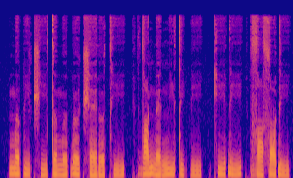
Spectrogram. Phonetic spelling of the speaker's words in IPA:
m ə˨˩˦ p i˩ t͡ʃʰ i˩ t ə˩ m ɵ˩ ɓ ɵ˨˩˦ t͡ʃʰ ɛ˩ ɾ ɵ˨˩˦ tʰ i˨˩˦ | dˤ i˨˩˦ ŋ͡m ɛ˩ ŋ͡m i˨˩˦ t i˩ k͡p i˩ | kʰ i˨˩˦ ɗ i˨˩˦ | zˤ e˩ sˤ ɵ˨˩˦ ɗ i˩

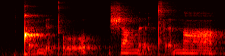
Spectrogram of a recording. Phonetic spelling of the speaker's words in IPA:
ǃ ɛ̰ ŋ ḛ tʼ o̰ | ʃ a n ɛ̰ cʰ ɛ̰ n ã

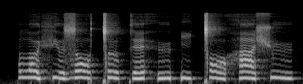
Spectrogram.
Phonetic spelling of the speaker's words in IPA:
lˠ ɵ˥˩ fʲ ɵ˥˩ z ɔ˥˧ ǀ ɵ˥˩ k ɛ˧˥ h ʉ˧˥ ʔ i˥˩ ǀ ɔ˥˩ h a˥˧ ʃ ʉ˥˧

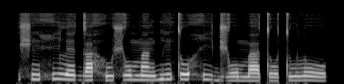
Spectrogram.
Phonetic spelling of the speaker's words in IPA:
ʃ ĩ˧ h i˦ l ɛ˧ ɡ a˨ h u˨ ʃ o˨˦ m ã˧ ɡ͡b ĩ˦ t o˦ h i˦˨ d͡ʒ o˨ m a˨ t o˨ t u˨˦ l o˦˨

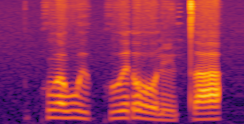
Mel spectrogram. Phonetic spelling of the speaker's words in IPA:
kʷ a˦ w ɨ˨ kʷ e˦ ɾ oː˨ ɾ ĩ˨ t a˦

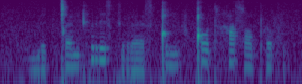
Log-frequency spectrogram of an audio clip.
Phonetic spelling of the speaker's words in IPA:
ɡ͡b y˩ t ǀ ɛ˧ n kʰ r i˥ s k r ɛː˩ s ǃ iː˧ f ǃ o˥ t h ɛ˥ sˤ ø˧ pʰ ə˧ f

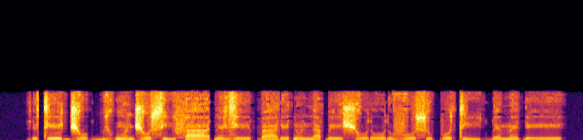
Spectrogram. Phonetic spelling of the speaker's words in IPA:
ɾ ɨ˨ t eː˦ d͡ʒ oː˨ ɡ͡b i˦ ɡʷ ã˧ d͡ʒ o˦ s iː˧ f aː˦˨ ɗ ɛ̃˨ z eː˨ ɓ aː˨ ɾ e˨ ɗ ũ˨ n a˨ ɓ eː˨ ʃ oː˨ ɾ oː˧ ɾ u˦ v oː˨ s u˨ p o˦ t iː˦˨ ɡ͡b ɛ˧ m ɛ̃˦˨ ɗ eː˨˦

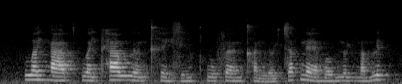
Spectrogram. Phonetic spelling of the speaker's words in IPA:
w ɐ˧ j ŋ aː˨˧ kʷʰ aː˨ j pʰ aː˧ w l ɵ˨˥ n kʰ e˨˩ j s iː˨˧ kʷʰ ɐ˨˧ w f œː˨˧ n kʰ ɐ˨˩ n l ɵ˨ ɥ t͡s ɐ˥ k̚ ŋ ɛː˨ m o˨˧ w n̪ ɵ˨ ɥ ŋ ɐ˨˥ m l ɪ˧ k̚

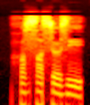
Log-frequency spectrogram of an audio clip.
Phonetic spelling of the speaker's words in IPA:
h ɔ z sˤ e s œ z ẽ

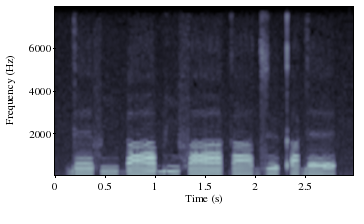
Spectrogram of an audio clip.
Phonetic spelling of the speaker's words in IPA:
ɡ ɛː f iː ɠ aː b iː f aː k aː d͡z ø kʼ a ɡ ɛː

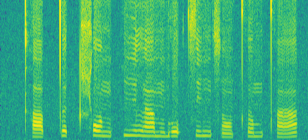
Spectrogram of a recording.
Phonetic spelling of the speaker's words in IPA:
kʰ a˨ p̚ t̪ ə˦ t̚ t͡ɕʰ ɔ˥˧ n k i˦ l ã˦ m ɡ o˦ ʔ t͡s i˦ ŋ s ɔ̃˨˩ t̪ʰ ə˧ m t̪ʰ ã˨˦

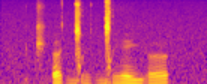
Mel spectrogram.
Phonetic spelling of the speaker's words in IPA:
t͡ʃʼ ə ɡ͡ǀ ʏ ɡ͡ǀ e j ɵ

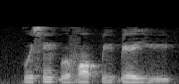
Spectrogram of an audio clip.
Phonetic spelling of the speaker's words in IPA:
kʷ i˨ s ĩ˦ ɓ ʊ˨˦ v ɔ˦˨ k͡p i˨ ɓ eː˦ j i˨

